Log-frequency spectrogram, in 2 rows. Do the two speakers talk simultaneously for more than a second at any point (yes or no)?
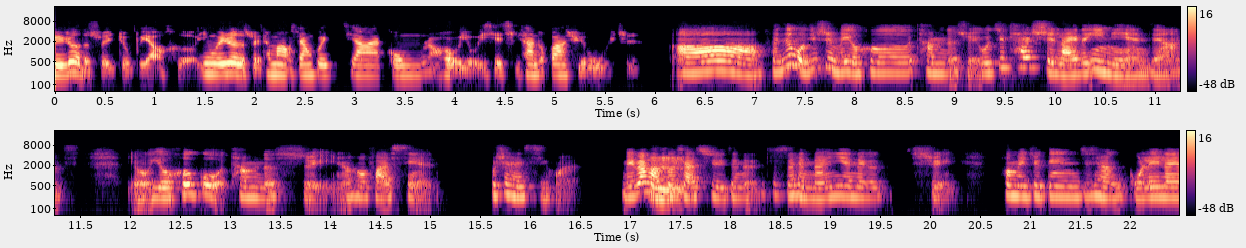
no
